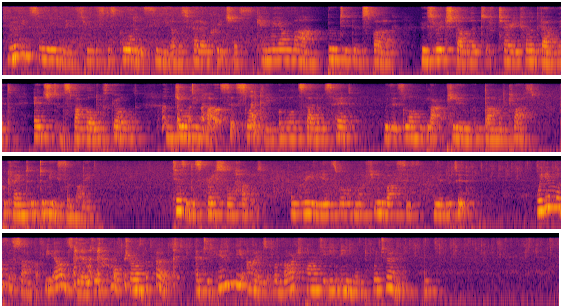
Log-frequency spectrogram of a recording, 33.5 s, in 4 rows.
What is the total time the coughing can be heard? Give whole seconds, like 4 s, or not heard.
3 s.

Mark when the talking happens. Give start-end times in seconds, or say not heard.
0.1-18.3, 19.3-23.9, 24.8-31.6.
